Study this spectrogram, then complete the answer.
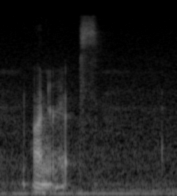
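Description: A young woman speaks a few words calmly nearby.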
